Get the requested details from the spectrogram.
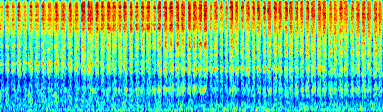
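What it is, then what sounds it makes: Stylus on glass tablet screen. A white plastic stylus tip is rubbed back and forth in short shading strokes across the flat glass touchscreen of a tablet in a white case resting on a desk. It makes a steady, quick run of soft, dry, scratchy rubbing strokes with a bright, hissy texture and little low end. The strokes continue at an even level throughout.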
